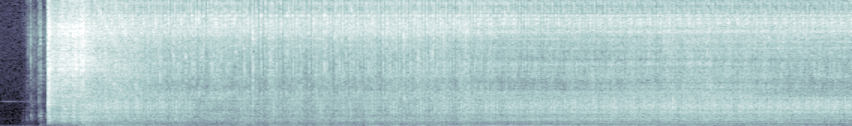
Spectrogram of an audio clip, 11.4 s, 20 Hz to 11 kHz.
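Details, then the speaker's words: 2018 Kia Forte 2.0 four-cylinder with check engine light, misfires and exhaust-cam over-advanced timing codes: it starts, then runs a rough, uneven, hissy idle with a loose rattle through it. "the customer's concern is that it's running rough making some sort of kind of rattle noise and obviously check engine light"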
